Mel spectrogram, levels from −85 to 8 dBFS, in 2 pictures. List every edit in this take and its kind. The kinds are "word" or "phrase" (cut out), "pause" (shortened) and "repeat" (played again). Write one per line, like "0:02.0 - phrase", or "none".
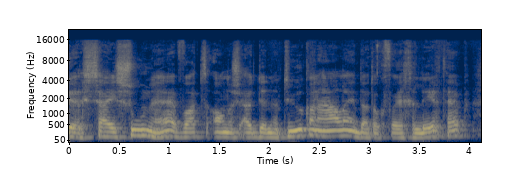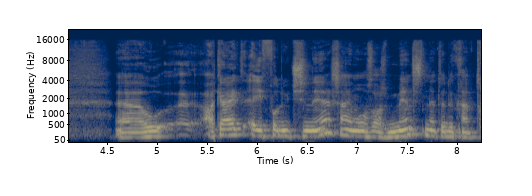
0:05.6 - word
